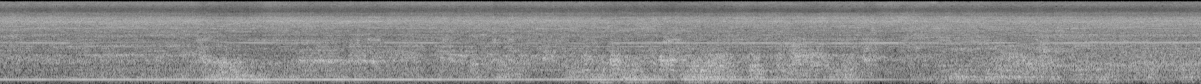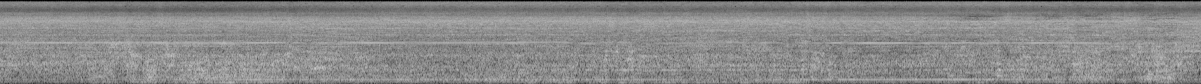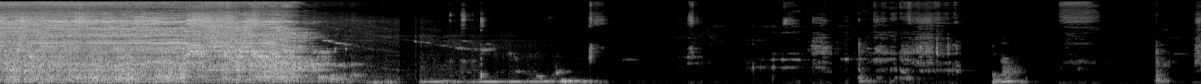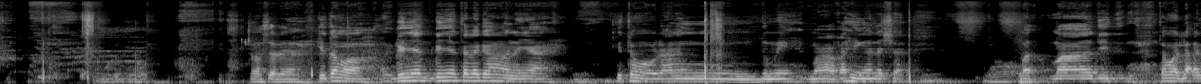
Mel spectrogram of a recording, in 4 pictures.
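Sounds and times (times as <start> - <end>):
electric cleaning tool whining: 0.0 - 28.2.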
